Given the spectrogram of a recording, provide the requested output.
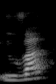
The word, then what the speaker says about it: Ove: now i realized that i've been pronouncing the name wrong i've been saying oh for a long time uh but it's actually uva uh this book i haven't talked about it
